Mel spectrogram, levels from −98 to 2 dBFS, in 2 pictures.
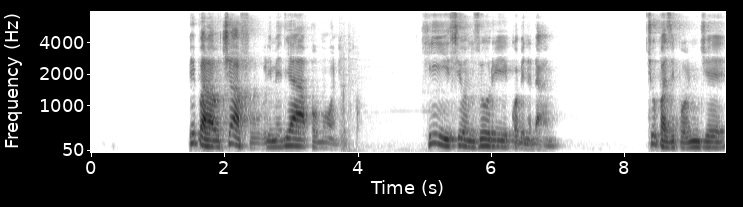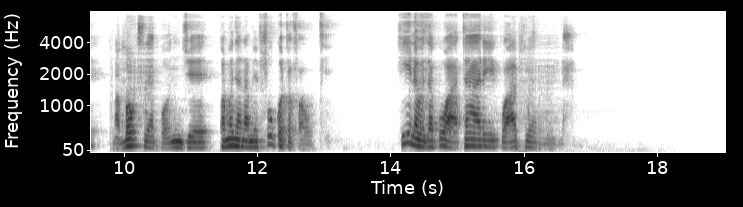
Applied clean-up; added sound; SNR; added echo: neural mask model DeepFilterNet 3.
